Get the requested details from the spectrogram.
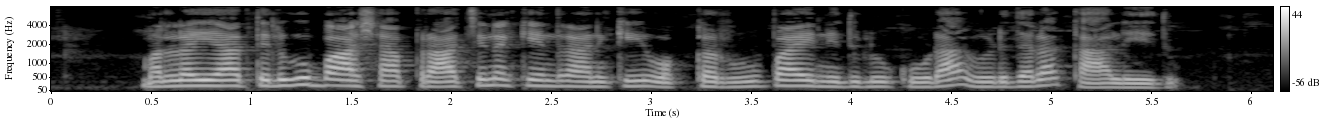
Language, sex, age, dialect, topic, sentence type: Telugu, female, 25-30, Telangana, banking, statement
